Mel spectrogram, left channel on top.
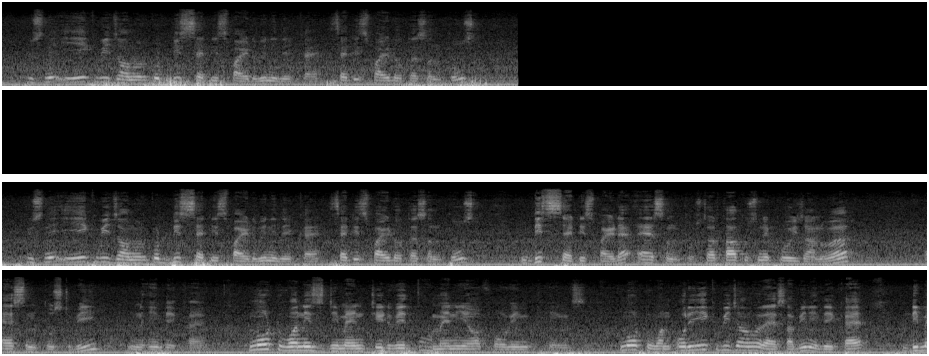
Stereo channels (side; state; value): left; drops out; at 5.2 s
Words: उसने एक भी जानवर को डिससेटिस्फाइड भी नहीं देखा है। सेटिस्फाइड होता है संतुष्ट, डिससेटिस्फाइड है असंतुष्ट, अर्थात उसने कोई जानवर असंतुष्ट भी नहीं देखा है। Note one is demented with many of owing things, note one, और एक भी जानवर ऐसा भी नहीं देखा है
